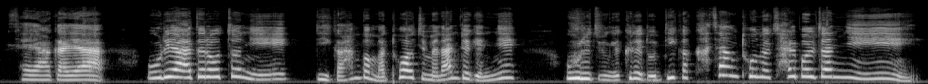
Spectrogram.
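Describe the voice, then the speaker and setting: A shrill, high older mother-in-law, as a woman storyteller puts her on, drawing out her pleas and then shrieking her reproaches. She scolds loudly and without letup, in a storytelling voice. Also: animated, measured pace, exaggerated voice. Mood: pleading. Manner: pleading, then screaming and scolding. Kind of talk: storytelling with acted dialogue.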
